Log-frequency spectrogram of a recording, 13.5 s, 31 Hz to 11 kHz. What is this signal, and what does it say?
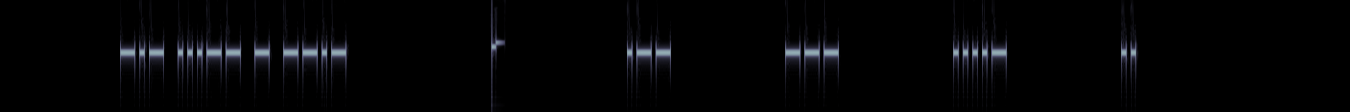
Morse code, heard as a keyed tone, about 25 wpm, spaced as for 11 wpm, 700 Hz. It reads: K3TQ WO4I
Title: USA Call Signs - 4 Characters - 8x Character Spacing - 25wpm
